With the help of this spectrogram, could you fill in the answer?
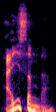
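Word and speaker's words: عيسى: 예수를 전형적으로 이 아랍 무슬림들은 뭐라고 얘기하냐면 아랍 발음은 아이사입니다. 아이사. 보통 이제 사람들 이사라고 하거든요. 근데 아랍어 원래 발음은 아이사입니다.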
